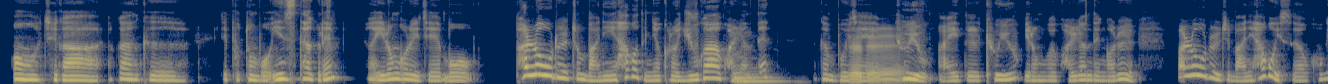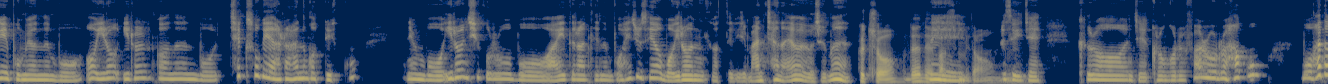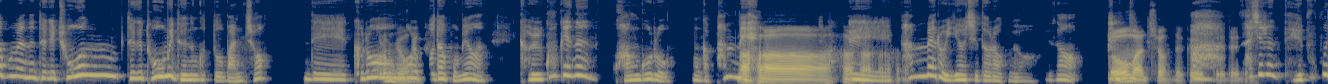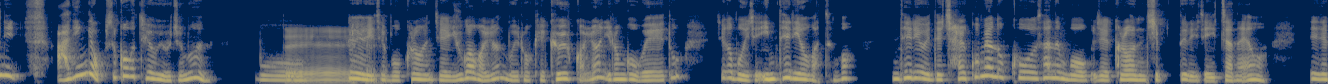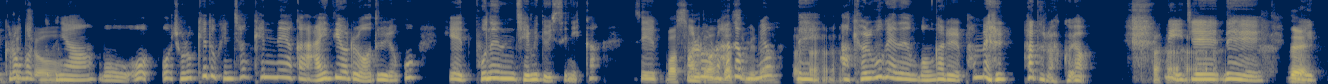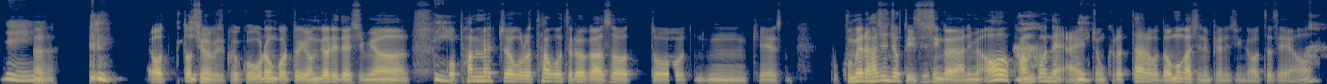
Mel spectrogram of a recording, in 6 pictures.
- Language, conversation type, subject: Korean, advice, 소셜미디어 광고를 보다 보면 자꾸 소비 충동이 생기는 이유는 무엇인가요?
- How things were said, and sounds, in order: other background noise; laughing while speaking: "판매"; laugh; throat clearing; laugh; laugh; laugh; laughing while speaking: "판매를 하더라고요"; throat clearing; unintelligible speech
